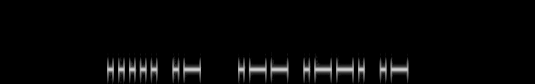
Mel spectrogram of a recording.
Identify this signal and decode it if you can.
Morse code, heard as a keyed tone, about 21 wpm, 700 Hz. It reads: 5A WPA
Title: Field Day Exchanges Encore - 22wpm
